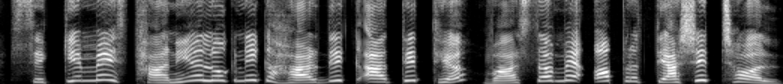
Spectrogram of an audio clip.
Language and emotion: Maithili, surprised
